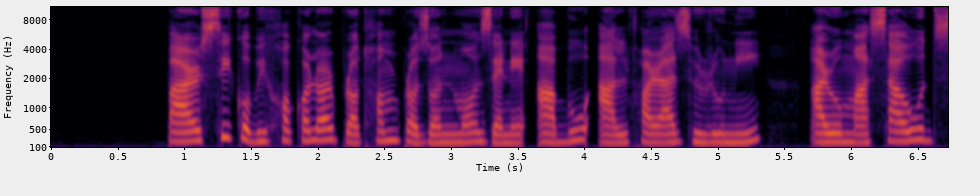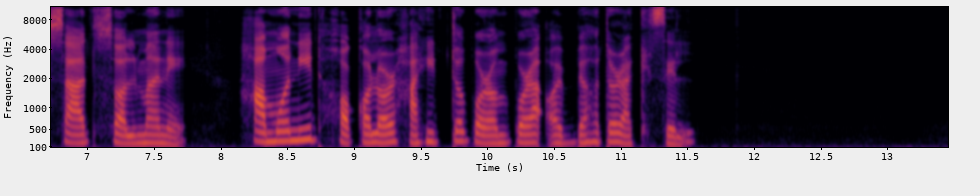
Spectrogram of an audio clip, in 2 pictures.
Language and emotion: Assamese, neutral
